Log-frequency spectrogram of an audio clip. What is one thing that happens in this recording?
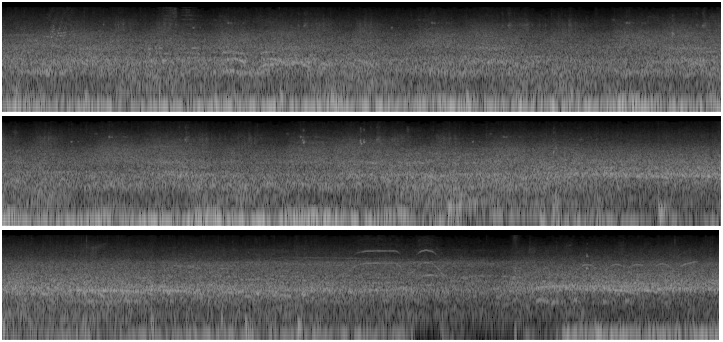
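A large crowd roars steadily in an echoing arena.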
